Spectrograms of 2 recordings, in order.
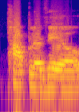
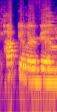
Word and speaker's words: Poplarville: And Poplarville. Mm-hmm. Yes. Did I say it right? And that's rare because a lot of people say Popularville.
